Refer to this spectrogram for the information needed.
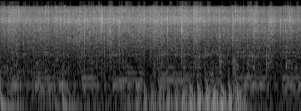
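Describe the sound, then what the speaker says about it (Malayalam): Steady loud sizzle of ingredients sautéing in a hot pan until they start to colour, with a dense continuous frying hiss and occasional scraping stirs underneath. "ഇനി ഇത് ചെറുതായിട്ടൊന്ന് കളർ മാറി വരുന്നത് വരെ നമുക്കൊന്ന് വഴറ്റി കൊടുക്കണം."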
